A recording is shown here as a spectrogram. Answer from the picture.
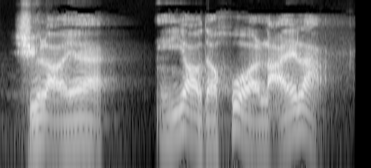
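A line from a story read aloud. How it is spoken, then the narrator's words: Calling out. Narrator (Chinese): 有钱人喊的却是我爹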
